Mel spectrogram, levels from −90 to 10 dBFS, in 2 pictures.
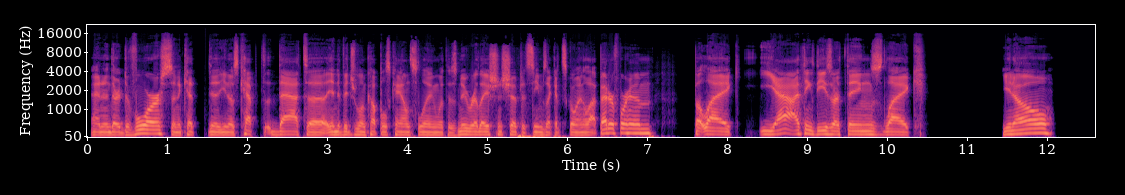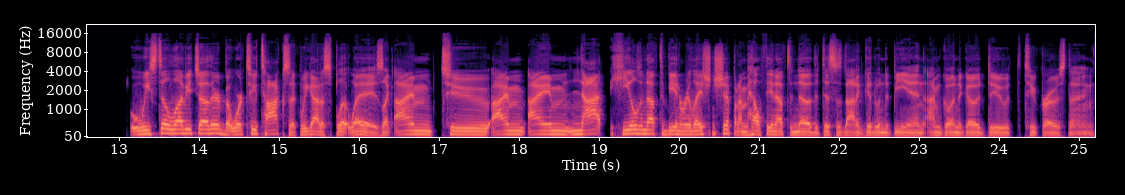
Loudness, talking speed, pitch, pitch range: -17 LUFS, 225 wpm, 105 Hz, 95-120 Hz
